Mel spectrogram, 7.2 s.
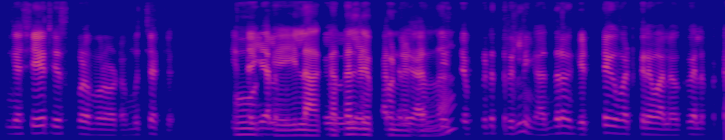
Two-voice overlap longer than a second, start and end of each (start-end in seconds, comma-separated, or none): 2.5-4.5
